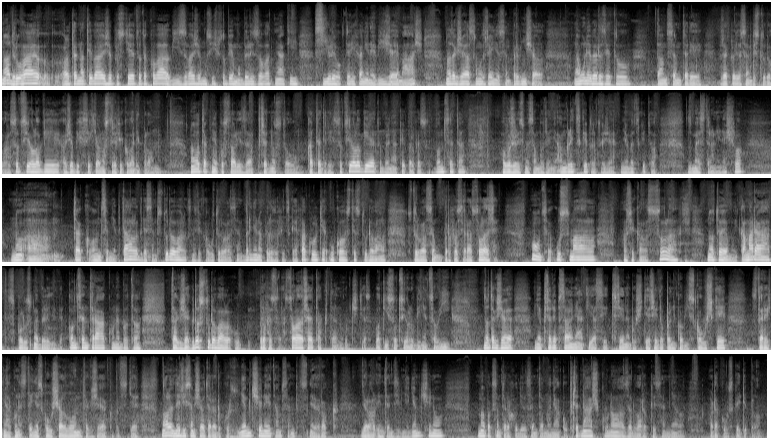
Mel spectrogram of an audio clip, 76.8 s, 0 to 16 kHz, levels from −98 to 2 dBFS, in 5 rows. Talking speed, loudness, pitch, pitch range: 150 wpm, -21 LUFS, 95 Hz, 80-110 Hz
